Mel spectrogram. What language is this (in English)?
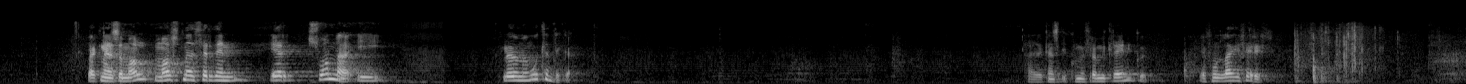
Icelandic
